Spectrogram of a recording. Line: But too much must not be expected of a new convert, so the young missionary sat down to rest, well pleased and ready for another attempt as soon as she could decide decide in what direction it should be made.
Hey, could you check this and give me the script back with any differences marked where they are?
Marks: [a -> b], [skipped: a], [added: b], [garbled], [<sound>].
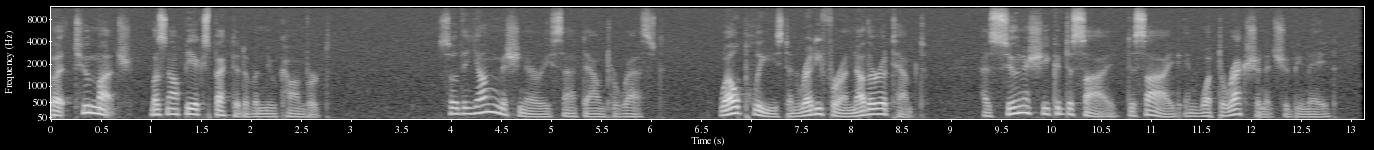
But too much must not be expected of a new convert, so the young missionary sat down to rest, well pleased and ready for another attempt as soon as she could decide decide in what direction it should be made.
